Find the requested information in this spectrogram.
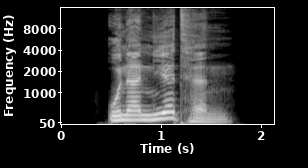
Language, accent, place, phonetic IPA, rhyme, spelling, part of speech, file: German, Germany, Berlin, [onaˈniːɐ̯tn̩], -iːɐ̯tn̩, onanierten, verb, De-onanierten.ogg
- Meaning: inflection of onanieren: 1. first/third-person plural preterite 2. first/third-person plural subjunctive II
